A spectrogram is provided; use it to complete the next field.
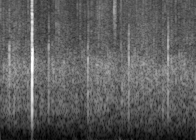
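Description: An audience applauds, a dense, steady patter of many hands clapping with one sharp, louder clap early on, then an even wash of clapping that continues without any voices.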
